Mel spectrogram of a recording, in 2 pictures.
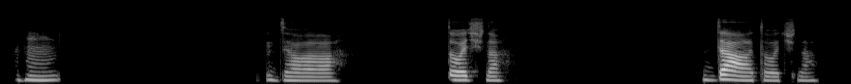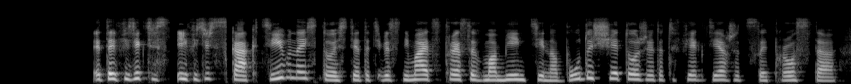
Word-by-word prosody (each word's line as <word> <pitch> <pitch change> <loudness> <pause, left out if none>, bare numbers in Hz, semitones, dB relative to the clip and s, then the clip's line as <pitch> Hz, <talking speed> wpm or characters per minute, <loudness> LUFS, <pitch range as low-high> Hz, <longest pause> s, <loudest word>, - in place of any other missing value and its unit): Мгм. 200 0 -5 2.1
Да. 180 -3 -4 1.0
Точно. 200 -2 -1 2.0
Да, 205 -2 +5
точно. 180 0 -9 1.3
Это 230 +2 +6
и - - +7
физикчес 250 -1 -1
и 255 0 +4
физическая 235 -2 +3
активность, 290 +7 +1
то 205 -3 +1
есть 190 +1 -2
это 205 0 -1
тебе 205 +2 -4
снимает 215 +3 +3
стрессы 220 -1 +1
в 195 - -8
моменте, 205 +1 +2
и 200 - 0
на 175 0 -2
будущее 260 - 0
тоже 235 -4 0
этот 210 -1 -8
эффект 205 0 -6
держится, 200 -2 -4
и 180 - -5
просто 185 -3 -4
205 Hz, 100 wpm, -22 LUFS, 190-225 Hz, 2.1 s, и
